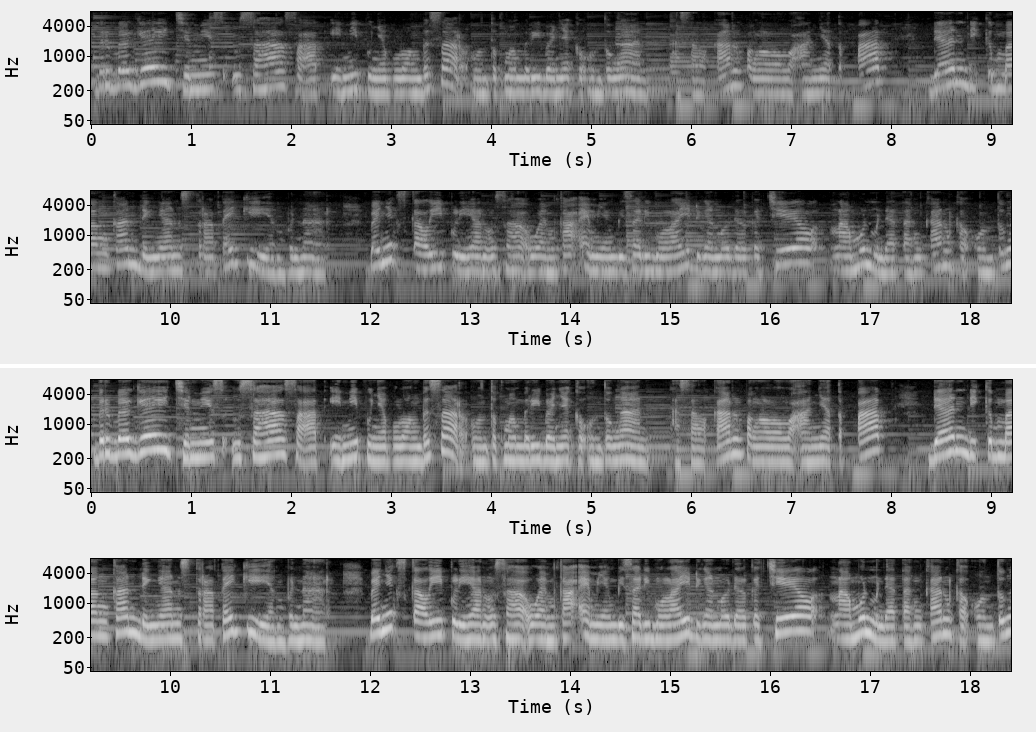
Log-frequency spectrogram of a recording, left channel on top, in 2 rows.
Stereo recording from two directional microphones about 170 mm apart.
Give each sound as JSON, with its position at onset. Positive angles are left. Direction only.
{"t": 0.1, "sound": "a woman's voice", "side_deg": -45}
